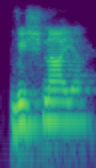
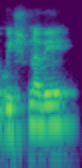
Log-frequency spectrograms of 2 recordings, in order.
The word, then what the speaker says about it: विष्णवे: जो मूर्ख व्यक्ति है वो विष्णाय बोलता है, जो पढ़ा लिखा व्यक्ति है वो विष्णवे राइट प्रोनाउंसिएशन करता है।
